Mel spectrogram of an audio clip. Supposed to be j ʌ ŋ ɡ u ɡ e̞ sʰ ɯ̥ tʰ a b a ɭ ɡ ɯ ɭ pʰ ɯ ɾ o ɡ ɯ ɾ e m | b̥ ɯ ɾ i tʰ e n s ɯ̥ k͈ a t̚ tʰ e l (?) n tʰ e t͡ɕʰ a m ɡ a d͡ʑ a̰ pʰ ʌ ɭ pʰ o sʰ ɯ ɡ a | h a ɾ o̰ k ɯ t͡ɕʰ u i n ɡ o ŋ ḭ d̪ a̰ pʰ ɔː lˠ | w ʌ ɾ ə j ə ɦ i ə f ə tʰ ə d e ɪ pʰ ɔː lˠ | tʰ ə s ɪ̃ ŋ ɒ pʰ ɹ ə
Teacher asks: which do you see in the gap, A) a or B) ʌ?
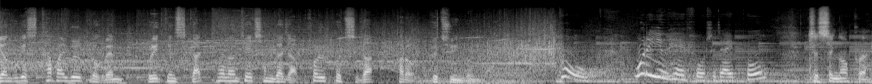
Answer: B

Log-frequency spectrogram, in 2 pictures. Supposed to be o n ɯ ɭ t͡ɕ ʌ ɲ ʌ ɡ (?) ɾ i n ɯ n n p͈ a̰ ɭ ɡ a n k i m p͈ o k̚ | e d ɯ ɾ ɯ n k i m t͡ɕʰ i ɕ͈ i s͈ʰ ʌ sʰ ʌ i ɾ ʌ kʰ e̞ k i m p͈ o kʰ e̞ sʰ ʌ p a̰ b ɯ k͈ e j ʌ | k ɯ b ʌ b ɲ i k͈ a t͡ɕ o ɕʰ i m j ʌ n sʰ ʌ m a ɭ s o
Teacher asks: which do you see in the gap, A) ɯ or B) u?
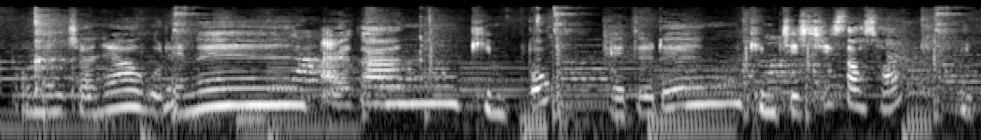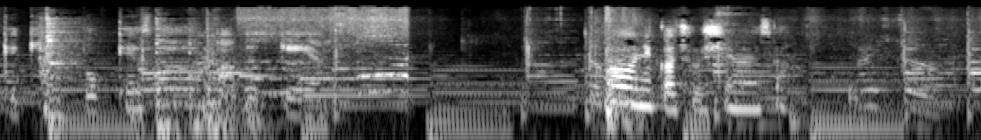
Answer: B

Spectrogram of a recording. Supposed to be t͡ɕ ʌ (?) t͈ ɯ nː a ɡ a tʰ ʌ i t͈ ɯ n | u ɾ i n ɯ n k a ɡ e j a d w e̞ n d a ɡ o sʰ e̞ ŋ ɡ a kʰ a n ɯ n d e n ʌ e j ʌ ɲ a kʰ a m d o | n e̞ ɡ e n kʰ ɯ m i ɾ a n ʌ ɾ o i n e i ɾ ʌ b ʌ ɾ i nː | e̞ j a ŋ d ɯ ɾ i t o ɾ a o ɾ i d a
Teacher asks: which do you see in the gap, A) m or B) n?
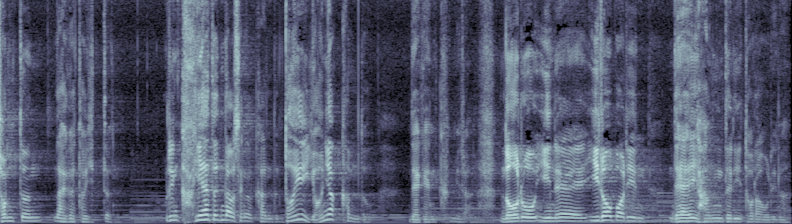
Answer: A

